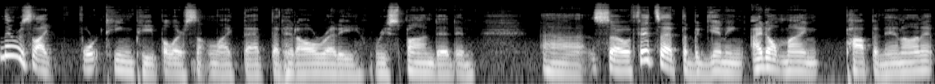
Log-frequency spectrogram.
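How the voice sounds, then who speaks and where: At a moderate pace, a man speaks in an unremarkable speaking voice, fairly low in pitch, with ordinary pitch variation. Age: 60s. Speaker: podcast host, counselor-style mental health talk. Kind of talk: casual solo podcast talk. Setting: home recording.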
